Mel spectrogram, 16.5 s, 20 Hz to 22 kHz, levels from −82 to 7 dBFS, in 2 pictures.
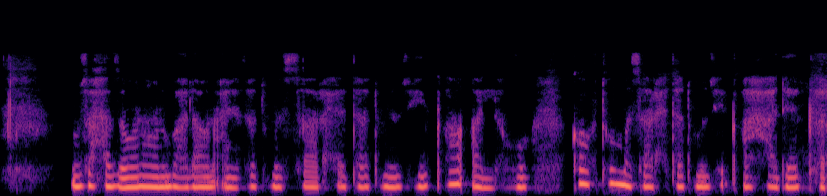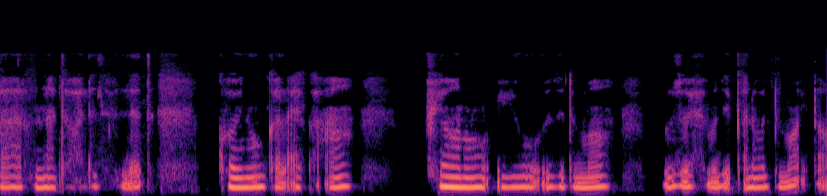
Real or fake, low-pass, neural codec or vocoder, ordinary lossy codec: real; 7.2 kHz; none; MP3, 64 kbps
